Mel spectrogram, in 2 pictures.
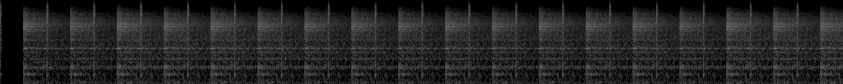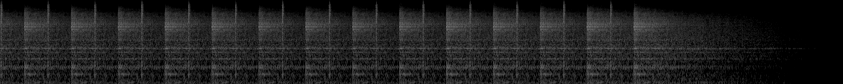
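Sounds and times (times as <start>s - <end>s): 
constant hi-hats: 0.0s - 16.2s.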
